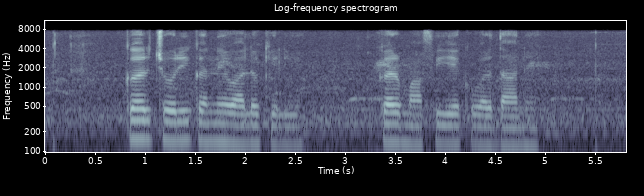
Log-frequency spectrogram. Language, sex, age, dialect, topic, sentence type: Hindi, male, 18-24, Marwari Dhudhari, banking, statement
